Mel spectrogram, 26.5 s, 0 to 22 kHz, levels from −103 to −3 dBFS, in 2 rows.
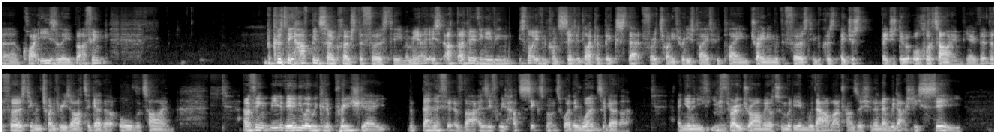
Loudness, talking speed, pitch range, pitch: -24 LUFS, 250 wpm, 100-130 Hz, 110 Hz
